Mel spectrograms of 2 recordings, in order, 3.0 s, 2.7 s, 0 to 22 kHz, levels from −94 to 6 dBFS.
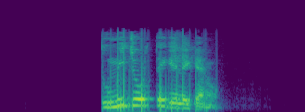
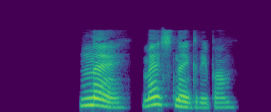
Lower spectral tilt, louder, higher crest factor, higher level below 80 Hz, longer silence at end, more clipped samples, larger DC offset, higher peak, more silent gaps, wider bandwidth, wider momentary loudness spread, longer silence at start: first, -7 dB/octave vs -4.5 dB/octave; about the same, -16 LUFS vs -17 LUFS; about the same, 18 dB vs 18 dB; first, -46 dBFS vs -64 dBFS; first, 0.9 s vs 0.4 s; neither; neither; about the same, -2 dBFS vs 0 dBFS; second, none vs 1.33-1.42 s; about the same, 7.4 kHz vs 7.6 kHz; about the same, 12 LU vs 13 LU; first, 1 s vs 0.8 s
